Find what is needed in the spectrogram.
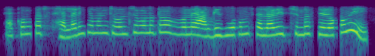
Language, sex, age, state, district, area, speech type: Bengali, female, 18-30, West Bengal, Cooch Behar, rural, conversation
